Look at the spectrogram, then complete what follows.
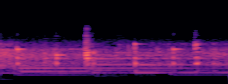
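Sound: telephone ringing tone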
